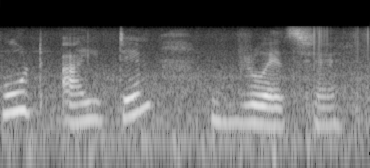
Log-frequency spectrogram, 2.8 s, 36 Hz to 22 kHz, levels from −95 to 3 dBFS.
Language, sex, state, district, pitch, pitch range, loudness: Bengali, female, West Bengal, Kolkata, 210 Hz, 195-265 Hz, -18 LUFS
